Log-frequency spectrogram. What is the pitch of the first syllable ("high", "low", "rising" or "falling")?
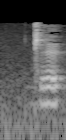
high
